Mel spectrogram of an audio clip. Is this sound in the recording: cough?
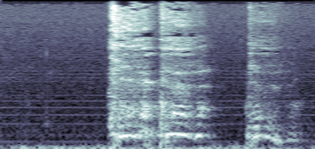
yes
